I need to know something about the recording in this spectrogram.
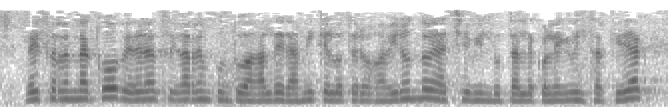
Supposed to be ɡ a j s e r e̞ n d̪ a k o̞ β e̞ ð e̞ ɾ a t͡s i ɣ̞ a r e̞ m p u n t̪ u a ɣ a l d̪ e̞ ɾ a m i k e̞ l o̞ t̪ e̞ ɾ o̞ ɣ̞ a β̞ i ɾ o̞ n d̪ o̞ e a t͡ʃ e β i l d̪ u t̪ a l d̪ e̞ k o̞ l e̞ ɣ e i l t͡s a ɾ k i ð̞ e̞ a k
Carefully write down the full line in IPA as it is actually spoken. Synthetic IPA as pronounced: ɡ a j s e r e̞ n d̪ a k o̞ β e̞ ð e̞ ɾ a t͡s i ɣ̞ a r e̞ m p u n t̪ u a ɣ a l d̪ e̞ ɾ a m i k e̞ l o̞ t̪ e̞ ɾ o̞ ɣ̞ a β̞ i ɾ o̞ n d̪ o̞ e a t͡ʃ e β i l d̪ u t̪ a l d̪ e̞ k o̞ l e̞ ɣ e i l t͡s a ɾ k i ð̞ e̞ a k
